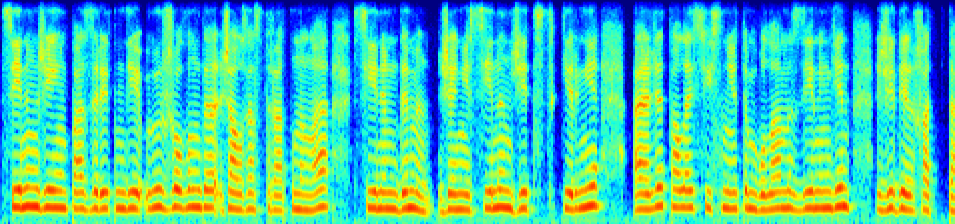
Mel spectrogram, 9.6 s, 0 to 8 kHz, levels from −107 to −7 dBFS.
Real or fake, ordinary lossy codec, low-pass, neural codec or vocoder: fake; Opus, 16 kbps; 7.2 kHz; codec, 16 kHz, 2 kbps, FunCodec, trained on LibriTTS, 25 frames a second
